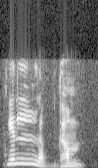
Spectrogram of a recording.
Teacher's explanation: एक उदाहरण ल का भी हम देखते हैं कि अनुस्वार के बाद अगर ल आता है, देखिए यहाँ किम लब्धम में अनुस्वार के बाद ल आ रहा है, तो इस अनुस्वार को पर सवर्ण अनुनासिक आदेश में ल हो जाएगा और यहाँ इस ल के ठीक पहले एक ल और जुड़ेगा और हमारा पद बनेगा किल्लब्धम।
